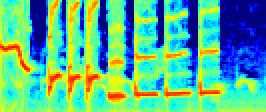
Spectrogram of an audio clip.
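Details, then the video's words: Asian pied starling song used as a lure for caged birds: three sharp rising chips, a short harsh note, then four loud clear whistled notes at steady spacing. "PANCINGAN SUARA BURUNG JALAK SUREN"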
